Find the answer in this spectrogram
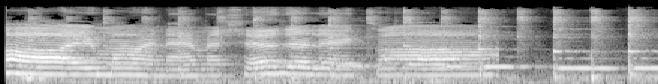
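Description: A young child singing a few long, held notes, followed near the end by a simple keyboard melody starting up.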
